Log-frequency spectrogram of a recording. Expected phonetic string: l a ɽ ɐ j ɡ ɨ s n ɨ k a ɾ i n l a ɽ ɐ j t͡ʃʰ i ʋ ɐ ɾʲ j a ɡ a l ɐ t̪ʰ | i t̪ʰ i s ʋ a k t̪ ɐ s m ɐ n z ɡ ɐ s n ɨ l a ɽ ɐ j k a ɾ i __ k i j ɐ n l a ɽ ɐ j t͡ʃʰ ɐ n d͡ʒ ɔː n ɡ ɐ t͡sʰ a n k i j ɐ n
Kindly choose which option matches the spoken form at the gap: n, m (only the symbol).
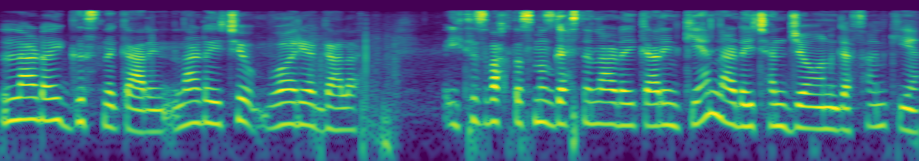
n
